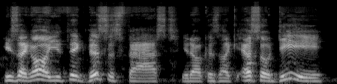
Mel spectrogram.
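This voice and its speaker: A man's voice: on the high side, normal speed, sharp tone. A man in his forties, chatting casually on a podcast, rambling and swearing constantly. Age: 40s. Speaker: podcast guest, band member. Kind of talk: casual chat.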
